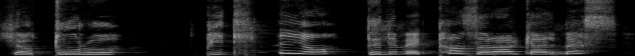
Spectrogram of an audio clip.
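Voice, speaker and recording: A woman's voice: very high-pitched, brisk, vocal fry, warm tone, no echo, muffled recording. A woman voicing a meddling, superstitious young woman friend in a phone-game role-play story, nagging and insistent.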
